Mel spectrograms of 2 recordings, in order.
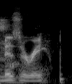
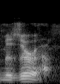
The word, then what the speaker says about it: Missouri: can't say misery right I have no idea how to correctly pronounce Missouri so I would just say misery I just rage purchased 200 with filament that's not a rage it's pronounced Missouri I mean X hey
